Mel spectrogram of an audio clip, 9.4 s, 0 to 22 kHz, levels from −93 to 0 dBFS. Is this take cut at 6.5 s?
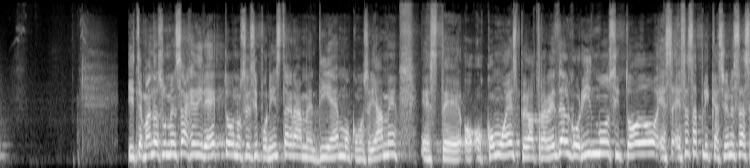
yes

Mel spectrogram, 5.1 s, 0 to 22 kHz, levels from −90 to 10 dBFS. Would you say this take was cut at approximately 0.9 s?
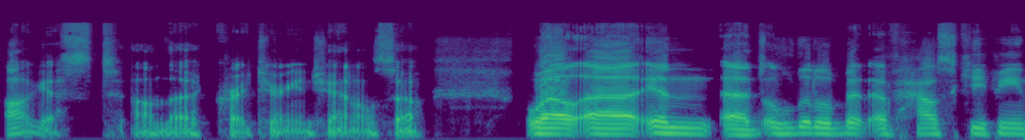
no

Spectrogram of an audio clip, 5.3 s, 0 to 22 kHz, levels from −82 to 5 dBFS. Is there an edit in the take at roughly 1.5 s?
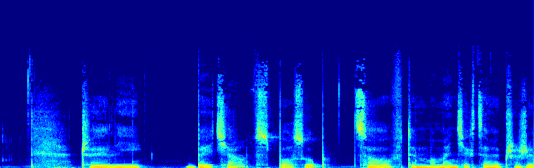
no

